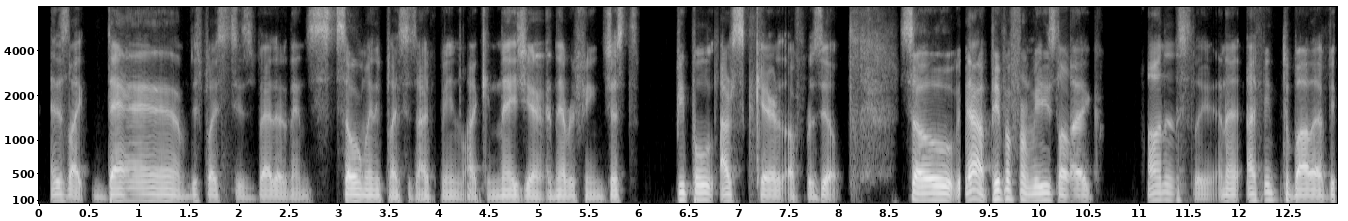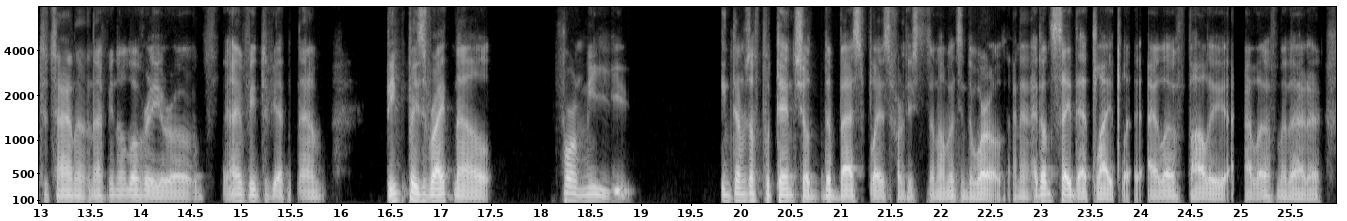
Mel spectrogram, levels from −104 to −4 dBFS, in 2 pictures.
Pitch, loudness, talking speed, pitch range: 85 Hz, -23 LUFS, 190 wpm, 75-95 Hz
